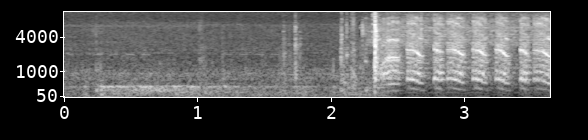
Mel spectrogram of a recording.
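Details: 2002 Honda Accord 2.3 cranks but won't start: even rhythmic starter churn about three beats a second, never catching; no injector pulse seen, suspected distributor, computer, blown fuse or injector power-side problem.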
